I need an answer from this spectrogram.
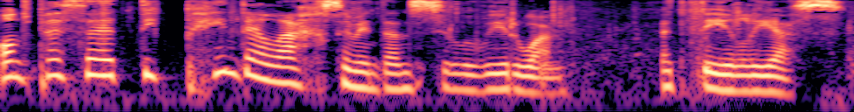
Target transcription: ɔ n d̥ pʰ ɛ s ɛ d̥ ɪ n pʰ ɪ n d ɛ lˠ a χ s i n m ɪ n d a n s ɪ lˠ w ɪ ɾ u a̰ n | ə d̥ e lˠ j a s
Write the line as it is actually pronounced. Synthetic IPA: ɔ n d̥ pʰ ɛ θ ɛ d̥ ɪ pʰ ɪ n d ɛ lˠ a χ s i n m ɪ n d a n s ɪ lˠ w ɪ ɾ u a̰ n | ə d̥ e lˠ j a s

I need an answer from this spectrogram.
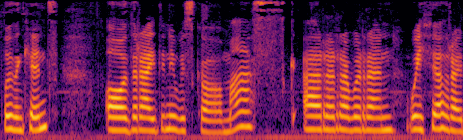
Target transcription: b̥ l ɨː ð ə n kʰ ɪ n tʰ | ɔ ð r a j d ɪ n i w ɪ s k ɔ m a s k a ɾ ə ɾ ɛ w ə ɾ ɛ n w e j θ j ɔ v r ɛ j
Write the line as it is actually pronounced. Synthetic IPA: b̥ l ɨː ð ə n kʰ ɪ n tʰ | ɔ ð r a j d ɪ n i w ɪ s k ɔ m a s k a ɾ ə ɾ a w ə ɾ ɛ n w e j θ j ɔ ð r a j

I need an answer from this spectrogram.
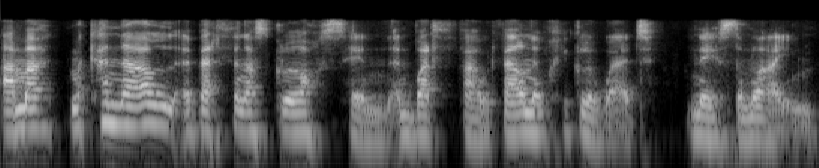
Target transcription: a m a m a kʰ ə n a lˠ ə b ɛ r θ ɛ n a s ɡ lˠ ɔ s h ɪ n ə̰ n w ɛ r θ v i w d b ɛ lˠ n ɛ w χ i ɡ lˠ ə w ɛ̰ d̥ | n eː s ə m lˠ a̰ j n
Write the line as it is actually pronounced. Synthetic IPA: a m a m a kʰ ə n a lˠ ə b ɛ r θ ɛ n a s ɡ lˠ ɔ s h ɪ n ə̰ n w ɛ r θ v a w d v ɛ lˠ n ɛ w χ i ɡ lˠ ə w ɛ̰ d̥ | n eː s ə m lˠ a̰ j n

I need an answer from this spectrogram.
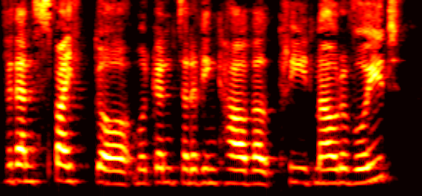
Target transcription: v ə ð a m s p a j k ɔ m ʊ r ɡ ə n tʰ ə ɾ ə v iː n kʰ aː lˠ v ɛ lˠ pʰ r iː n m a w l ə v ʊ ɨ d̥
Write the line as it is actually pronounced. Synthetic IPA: v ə ð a n s p a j k ɔ m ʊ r ɡ ə n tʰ a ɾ ə v iː n kʰ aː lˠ v ɛ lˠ pʰ r iː d m a w ɾ ə v ʊ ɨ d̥

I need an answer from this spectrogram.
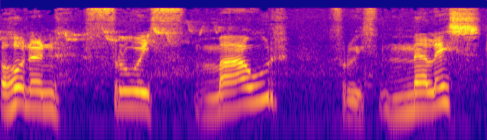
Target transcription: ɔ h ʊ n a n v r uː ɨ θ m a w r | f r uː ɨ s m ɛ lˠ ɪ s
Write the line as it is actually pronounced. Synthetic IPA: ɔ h ʊ n ə n f r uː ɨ θ m a w r | f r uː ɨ θ m ɛ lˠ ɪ s

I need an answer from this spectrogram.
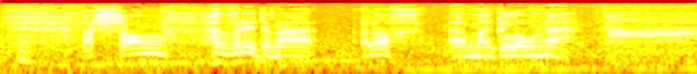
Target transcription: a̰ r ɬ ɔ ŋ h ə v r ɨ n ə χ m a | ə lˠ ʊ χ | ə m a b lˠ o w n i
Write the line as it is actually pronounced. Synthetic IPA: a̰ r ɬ ɔ ŋ h ə v r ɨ d ə m a | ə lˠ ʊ χ | ə m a ɡ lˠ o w n a

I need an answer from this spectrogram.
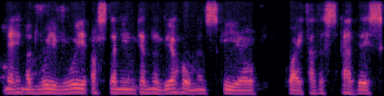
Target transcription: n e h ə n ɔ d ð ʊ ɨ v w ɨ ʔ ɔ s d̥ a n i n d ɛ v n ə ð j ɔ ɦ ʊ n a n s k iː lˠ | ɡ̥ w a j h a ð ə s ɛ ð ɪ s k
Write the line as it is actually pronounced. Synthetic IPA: n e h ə n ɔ d v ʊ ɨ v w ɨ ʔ ɔ s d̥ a n i n d ɛ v n ə ð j ɔ ɦ ʊ n ə n s k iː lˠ | ɡ̥ w a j θ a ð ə s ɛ ð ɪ s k

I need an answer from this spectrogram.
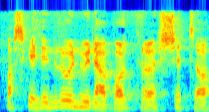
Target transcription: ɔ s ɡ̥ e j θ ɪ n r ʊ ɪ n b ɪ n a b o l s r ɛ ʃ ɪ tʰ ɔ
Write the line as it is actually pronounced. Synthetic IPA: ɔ s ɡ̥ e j θ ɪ n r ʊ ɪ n w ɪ n a b ɔ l θ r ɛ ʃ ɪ tʰ ɔ

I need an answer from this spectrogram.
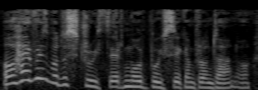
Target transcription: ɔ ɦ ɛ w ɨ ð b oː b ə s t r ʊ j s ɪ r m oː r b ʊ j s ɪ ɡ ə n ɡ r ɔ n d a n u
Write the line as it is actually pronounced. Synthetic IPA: ɔ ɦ ɛ v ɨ ð b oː d ə s t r ʊ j θ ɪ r m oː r b ʊ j s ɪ ɡ ə n b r ɔ n d a n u

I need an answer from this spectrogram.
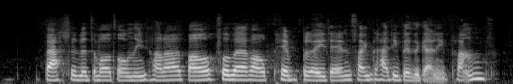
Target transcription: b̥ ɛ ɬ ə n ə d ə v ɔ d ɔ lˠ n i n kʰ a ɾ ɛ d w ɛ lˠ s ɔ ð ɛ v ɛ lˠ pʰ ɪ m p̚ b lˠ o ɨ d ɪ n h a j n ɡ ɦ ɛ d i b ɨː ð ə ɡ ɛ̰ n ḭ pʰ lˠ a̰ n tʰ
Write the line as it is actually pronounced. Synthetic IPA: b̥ ɛ ɬ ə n ə d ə v ɔ d ɔ lˠ n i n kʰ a ɾ a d v ɛ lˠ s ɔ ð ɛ v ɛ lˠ pʰ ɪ m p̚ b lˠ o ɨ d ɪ n s a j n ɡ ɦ ɛ d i b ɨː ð ə ɡ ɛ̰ n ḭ pʰ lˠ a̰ n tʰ

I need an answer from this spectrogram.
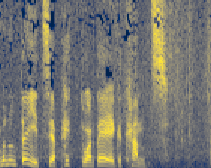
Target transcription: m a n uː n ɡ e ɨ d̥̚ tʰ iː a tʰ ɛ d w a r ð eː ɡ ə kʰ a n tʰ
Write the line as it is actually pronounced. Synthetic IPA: m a n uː n d e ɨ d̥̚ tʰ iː a pʰ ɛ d w a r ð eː ɡ ə kʰ a n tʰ

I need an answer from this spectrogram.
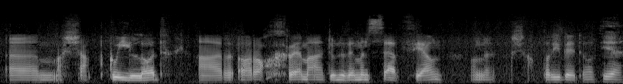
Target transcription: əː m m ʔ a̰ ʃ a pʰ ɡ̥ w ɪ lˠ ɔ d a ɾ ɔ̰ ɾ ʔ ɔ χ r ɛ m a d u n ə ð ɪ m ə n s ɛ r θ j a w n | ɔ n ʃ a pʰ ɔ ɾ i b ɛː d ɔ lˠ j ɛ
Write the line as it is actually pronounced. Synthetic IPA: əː m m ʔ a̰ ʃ a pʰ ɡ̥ w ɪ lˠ ɔ d a ɾ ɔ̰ ɾ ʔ ɔ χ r ɛ m a d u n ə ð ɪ m ə n s ɛ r θ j a w n | ɔ n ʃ a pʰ ɔ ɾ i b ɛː d ɔ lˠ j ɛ

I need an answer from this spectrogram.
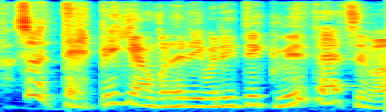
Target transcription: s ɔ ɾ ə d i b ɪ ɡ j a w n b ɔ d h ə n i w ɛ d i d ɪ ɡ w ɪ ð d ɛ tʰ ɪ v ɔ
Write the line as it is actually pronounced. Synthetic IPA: s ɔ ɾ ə d ɛ b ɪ ɡ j a w n b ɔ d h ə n i w ɛ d i d ɪ ɡ w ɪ ð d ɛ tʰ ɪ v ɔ

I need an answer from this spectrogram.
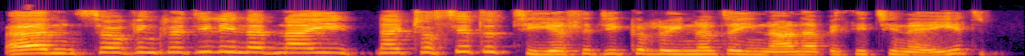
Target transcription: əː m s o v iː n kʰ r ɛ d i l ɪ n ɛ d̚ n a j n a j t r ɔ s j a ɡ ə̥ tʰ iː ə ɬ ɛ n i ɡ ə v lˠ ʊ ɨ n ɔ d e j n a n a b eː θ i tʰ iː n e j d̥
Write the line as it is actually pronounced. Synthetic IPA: əː m s o v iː n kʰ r ɛ d i l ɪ n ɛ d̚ n a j n a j t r ɔ s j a d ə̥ tʰ iː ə ɬ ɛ d i ɡ ə v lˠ ʊ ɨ n ɔ d e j n a n a b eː θ i tʰ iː n e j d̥

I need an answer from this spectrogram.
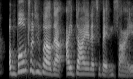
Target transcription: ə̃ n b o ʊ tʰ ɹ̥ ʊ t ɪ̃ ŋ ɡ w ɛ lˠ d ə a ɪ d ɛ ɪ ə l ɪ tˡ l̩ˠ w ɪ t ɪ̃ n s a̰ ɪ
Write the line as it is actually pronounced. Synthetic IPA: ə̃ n b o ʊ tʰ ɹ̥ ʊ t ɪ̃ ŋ ɡ w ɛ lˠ d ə a ɪ d a ɪ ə l ɪ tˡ l̩ˠ b ɪ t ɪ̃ n s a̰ ɪ

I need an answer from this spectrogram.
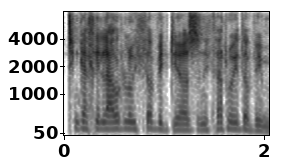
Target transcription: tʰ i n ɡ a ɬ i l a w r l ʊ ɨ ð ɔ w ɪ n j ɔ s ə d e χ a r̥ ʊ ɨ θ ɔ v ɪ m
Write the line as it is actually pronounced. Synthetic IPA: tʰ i n ɡ a ɬ i l a w r l ʊ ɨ θ ɔ v ɪ d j ɔ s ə n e θ a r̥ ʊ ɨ ð ɔ v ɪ m

